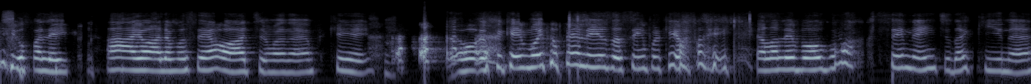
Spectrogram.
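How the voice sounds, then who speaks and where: The woman's pitch is high, with ordinary variation. She speaks at a fairly slow pace. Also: quiet background. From Brazil, São Paulo state. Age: 60s. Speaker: Waldorf teacher and educator. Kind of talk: casual interview. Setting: online call.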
